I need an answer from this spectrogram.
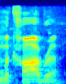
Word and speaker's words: macabre: It's kind of macabre in a way, isn't it? Is that a word? There, first word, first time I've used that word. The R is silent.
